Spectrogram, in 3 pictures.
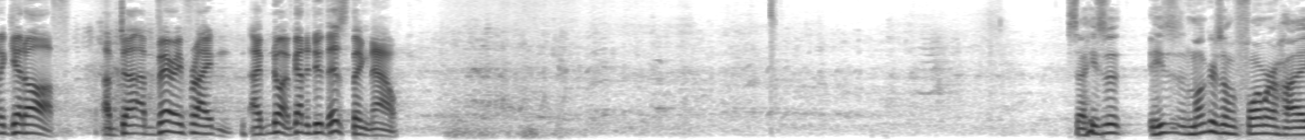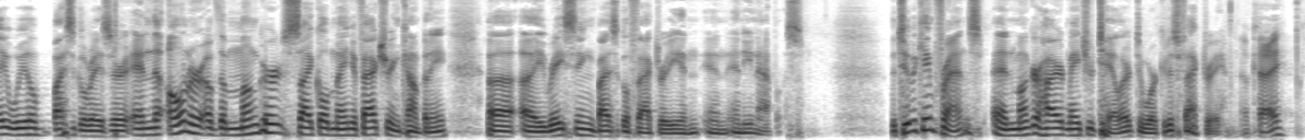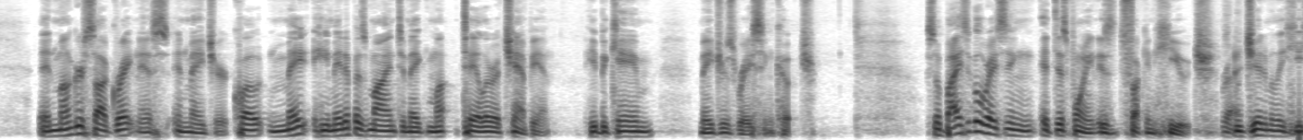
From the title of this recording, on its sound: Live in Indianapolis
